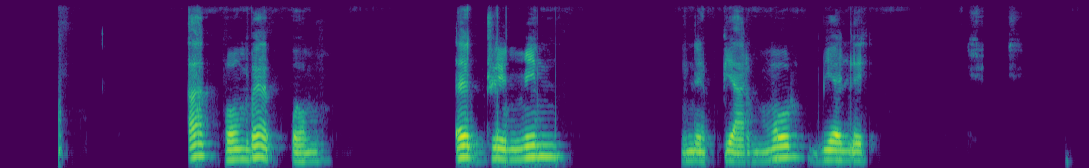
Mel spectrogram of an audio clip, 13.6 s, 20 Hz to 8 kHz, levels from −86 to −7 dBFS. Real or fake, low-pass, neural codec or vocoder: fake; 7.2 kHz; codec, 16 kHz in and 24 kHz out, 1.1 kbps, FireRedTTS-2 codec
